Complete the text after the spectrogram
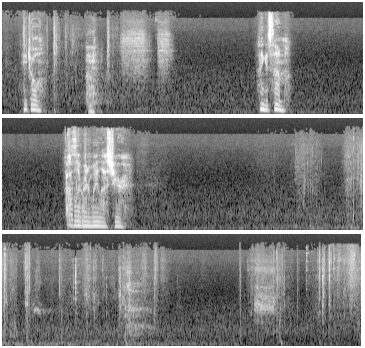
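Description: A young woman speaks briefly and quietly into a close microphone.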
